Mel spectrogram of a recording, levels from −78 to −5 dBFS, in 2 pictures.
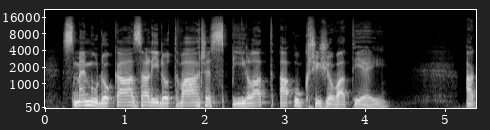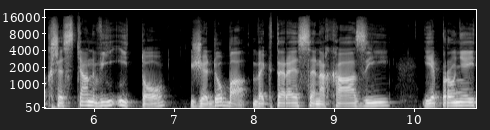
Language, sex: Czech, male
